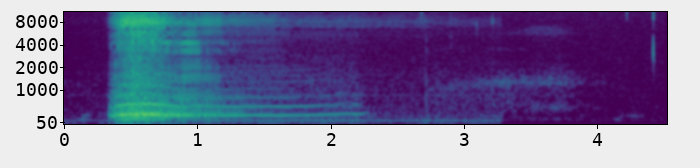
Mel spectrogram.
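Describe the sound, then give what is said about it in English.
A single loud, raspy fart bursts out and stretches for about two seconds, settling into a steady low buzzing drone before fading, followed by quiet with a couple of faint clicks. “Here's the second fart.”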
